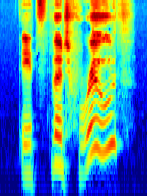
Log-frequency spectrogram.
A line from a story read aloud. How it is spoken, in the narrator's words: Wan Yin grunts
